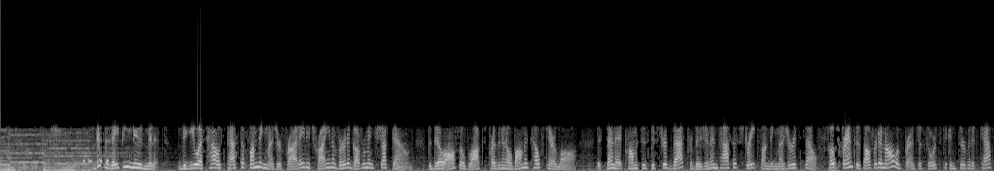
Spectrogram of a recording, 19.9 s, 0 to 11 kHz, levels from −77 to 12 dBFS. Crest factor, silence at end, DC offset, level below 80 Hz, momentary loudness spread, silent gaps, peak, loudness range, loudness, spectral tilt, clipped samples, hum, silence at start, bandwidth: 18 dB; 0.05 s; under 0.1%; -34 dBFS; 10 LU; none; 0 dBFS; 4 LU; -19 LUFS; -10 dB/octave; under 0.1%; none; 0 s; 3.3 kHz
